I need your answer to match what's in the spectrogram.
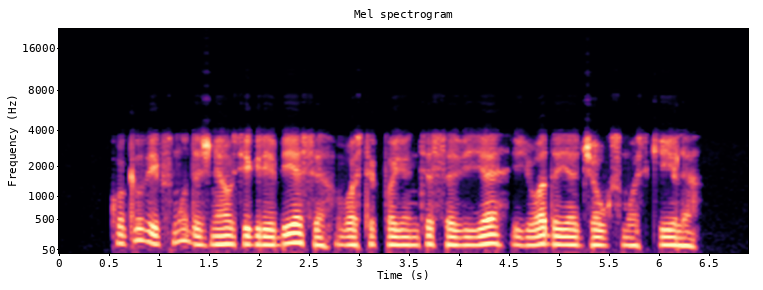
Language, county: Lithuanian, Alytus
